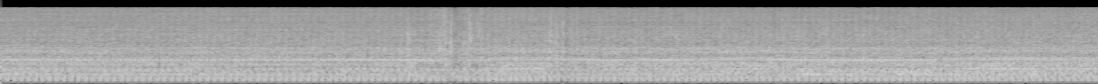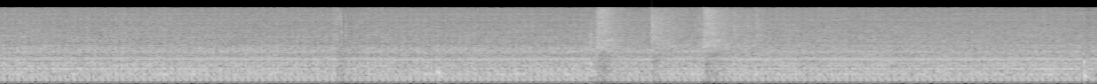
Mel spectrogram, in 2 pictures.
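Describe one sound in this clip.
A hydraulic log splitter's petrol engine runs steadily.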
